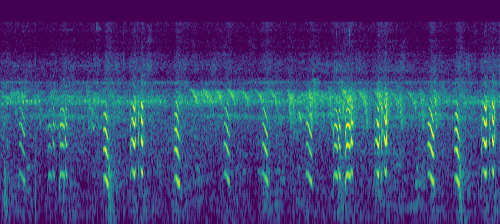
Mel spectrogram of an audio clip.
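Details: Quail decoy call used to lure birds for trapping: short, downward-slurred harmonic notes in quick clusters of two or three, repeated at irregular intervals, with several overlapping callers over a steady hiss.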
